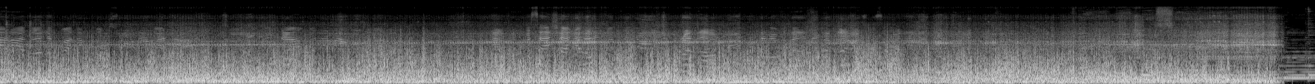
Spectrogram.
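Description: Wind buffeting the microphone and motorcycle riding noise, a loud steady rush, while riding along the road.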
